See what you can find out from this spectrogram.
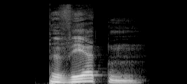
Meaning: to evaluate, assess
- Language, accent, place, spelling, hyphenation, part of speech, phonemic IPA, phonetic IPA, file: German, Germany, Berlin, bewerten, be‧wer‧ten, verb, /bəˈveːʁtən/, [bəˈveːɐ̯tn̩], De-bewerten2.ogg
